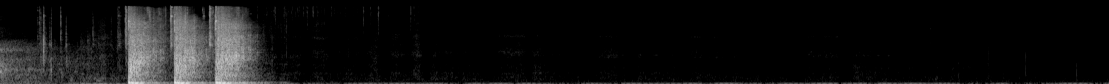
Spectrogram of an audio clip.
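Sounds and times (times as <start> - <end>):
loud heavy bangs: 0.0 - 2.8.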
